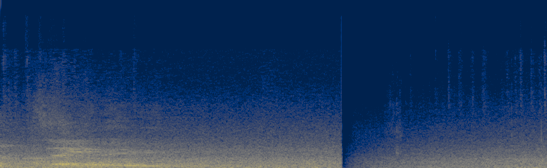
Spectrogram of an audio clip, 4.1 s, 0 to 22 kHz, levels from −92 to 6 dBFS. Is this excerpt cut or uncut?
cut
